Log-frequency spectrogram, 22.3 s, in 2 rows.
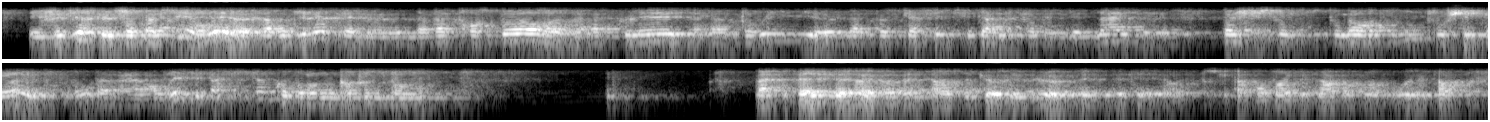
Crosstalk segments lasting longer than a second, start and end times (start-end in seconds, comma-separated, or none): none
